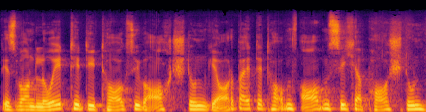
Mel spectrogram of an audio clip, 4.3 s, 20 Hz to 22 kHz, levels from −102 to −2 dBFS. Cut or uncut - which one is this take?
cut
